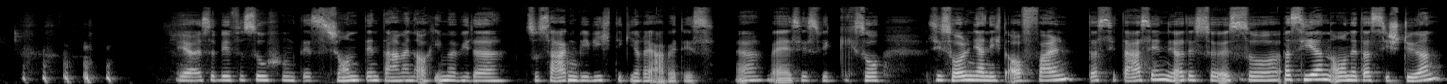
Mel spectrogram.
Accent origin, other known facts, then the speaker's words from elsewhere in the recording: Austria; bei uns in Österreich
